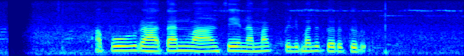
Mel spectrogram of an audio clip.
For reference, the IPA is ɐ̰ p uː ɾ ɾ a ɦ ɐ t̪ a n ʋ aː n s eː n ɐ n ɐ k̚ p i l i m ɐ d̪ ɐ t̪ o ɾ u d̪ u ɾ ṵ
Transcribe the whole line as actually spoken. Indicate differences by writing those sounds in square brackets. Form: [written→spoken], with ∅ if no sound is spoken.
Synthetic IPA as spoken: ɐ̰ p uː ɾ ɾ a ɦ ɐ t̪ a n ʋ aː n s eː n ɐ [n→m] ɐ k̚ p i l i m ɐ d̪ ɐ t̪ o ɾ u [d̪→t̪] u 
